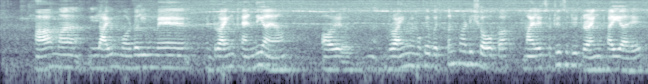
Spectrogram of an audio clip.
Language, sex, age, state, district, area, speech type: Sindhi, female, 60+, Uttar Pradesh, Lucknow, rural, spontaneous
